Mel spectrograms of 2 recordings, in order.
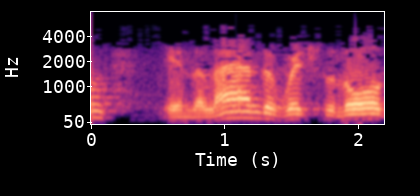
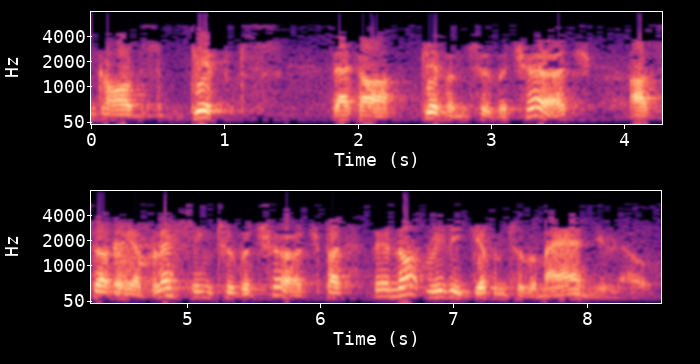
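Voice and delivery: ordinary delivery

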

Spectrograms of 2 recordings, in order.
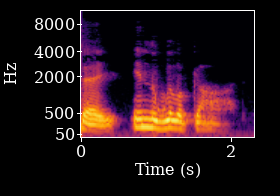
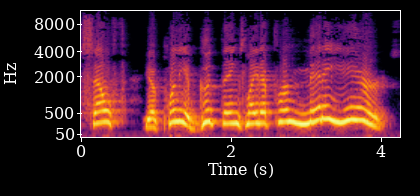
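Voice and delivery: higher, louder, gloating self-talk; a rich farmer praising himself, higher and louder; smug farmer to himself; 9 semitones higher, 3 dB louder than usual. Acted. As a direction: crow about your plenty to yourself. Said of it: "The man says to himself".

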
